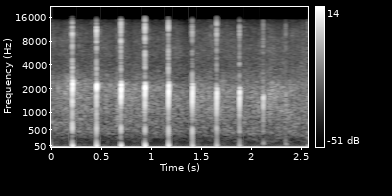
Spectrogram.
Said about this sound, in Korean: 오늘 성가대 찬양 너무너무 감사했는데 아 제가 깜빡 잊었습니다. 제가 올라온 우리 성가대에서 박수한다는 것을 아, 나이가 들면 이런 것 같아요. 우리 성가대 우리 박수 한번 다시 한번 드리고 우리 말씀 한번 성가대 감사합니다.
